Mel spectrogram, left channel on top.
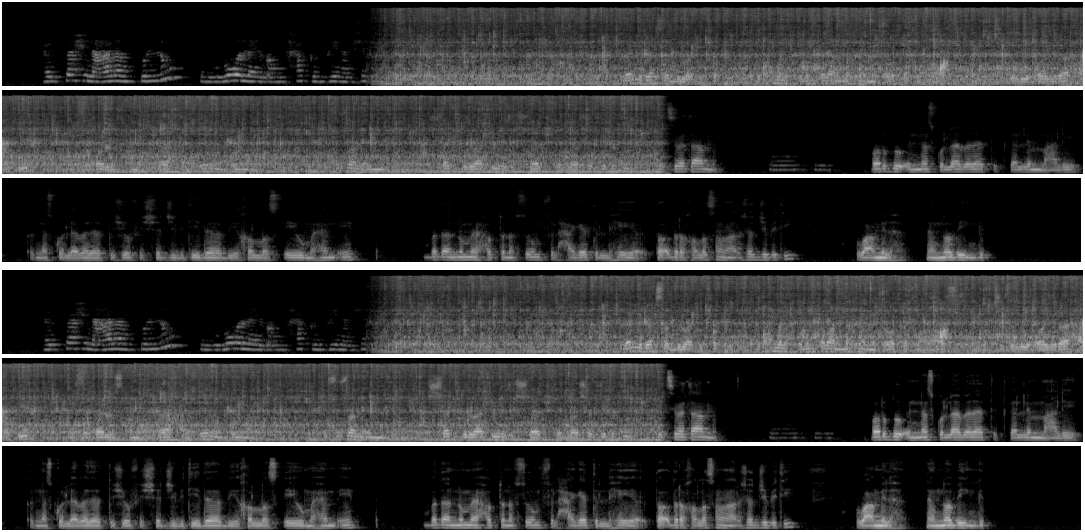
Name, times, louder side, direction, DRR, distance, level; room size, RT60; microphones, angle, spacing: voice 1, 0.4-4.7 17.5-17.8 18.5-19.1, left 3 dB, 55° left, 2.9 m, -42 dB
sound 1, 3.6-17.4, right 1 dB, 5° right, 1.1 m, -28 dB
voice 2, 6.1-11.1 11.5-13.5 14.0-18.0 19.5-21.6 21.9-25.2 25.8-29.5 30.2-31.4, right 4 dB, 50° right, 0.5 m, -30 dB
6.0 x 5.6 x 3.2 m
head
